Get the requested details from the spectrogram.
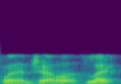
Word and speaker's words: Langella: I'll write it down for you before you call his agent again. Langella.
